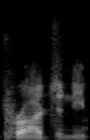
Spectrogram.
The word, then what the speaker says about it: Progyny: But again, that's Carrot, like spelled like the vegetable, and Progeny, PROGYNY.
